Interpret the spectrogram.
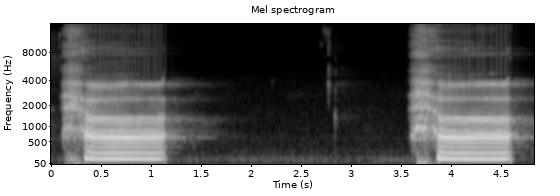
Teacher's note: for Ha, we have to use the middle of the throat. As you can see here, we have to read it from the middle part of the throat.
